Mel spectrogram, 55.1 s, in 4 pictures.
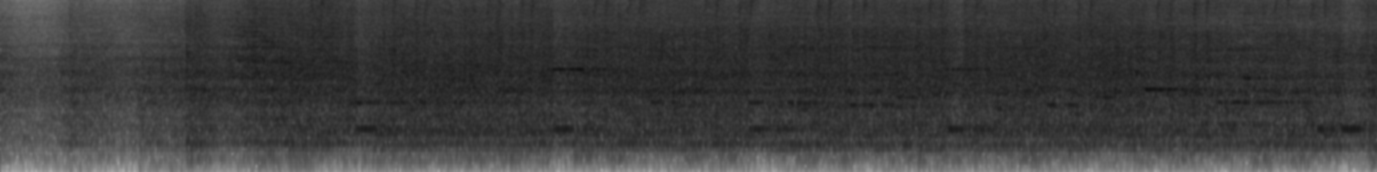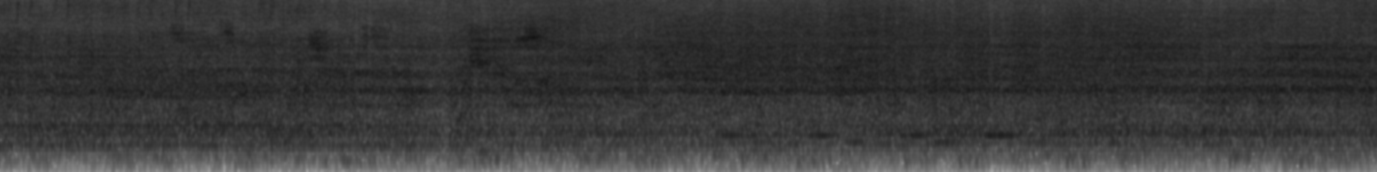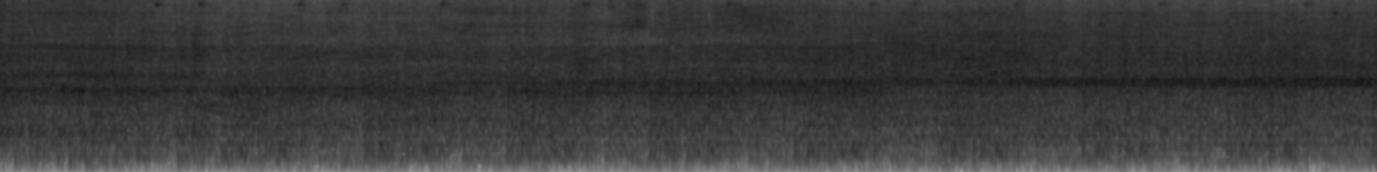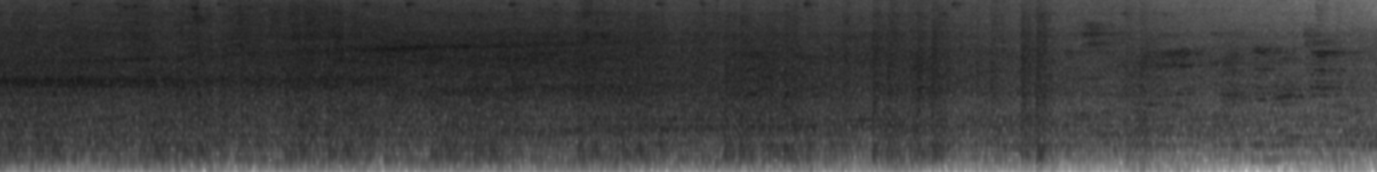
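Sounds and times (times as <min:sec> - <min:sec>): train wheels rumbling on rails: 0:00.0 - 0:52.9
wheels clickety-clack: 0:38.4 - 0:39.2, 0:39.8 - 0:45.0, 0:45.6 - 0:49.4.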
